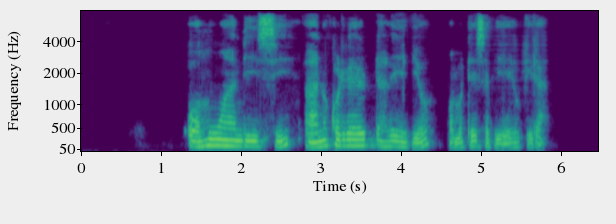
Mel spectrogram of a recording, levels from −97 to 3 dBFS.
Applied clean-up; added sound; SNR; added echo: neural mask model Resemble Enhance denoiser.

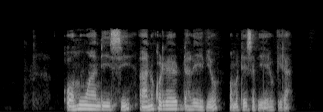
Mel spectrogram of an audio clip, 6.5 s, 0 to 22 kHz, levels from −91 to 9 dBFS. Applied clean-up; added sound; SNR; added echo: none; none; none; none.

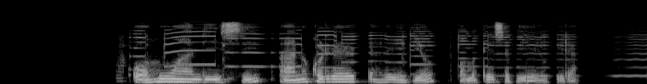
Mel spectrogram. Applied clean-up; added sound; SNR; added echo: neural mask model RNNoise.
